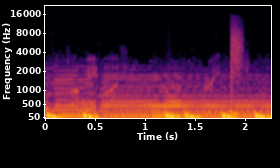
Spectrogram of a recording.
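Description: Sampled hip-hop beat from the Koala Sampler app: several deep kick drum hits under a sustained chord chopped from a 1970s film soundtrack, with a single bright snare hit near the end.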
